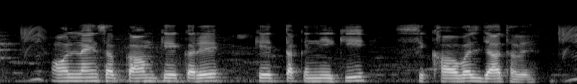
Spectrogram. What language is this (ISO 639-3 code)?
bho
